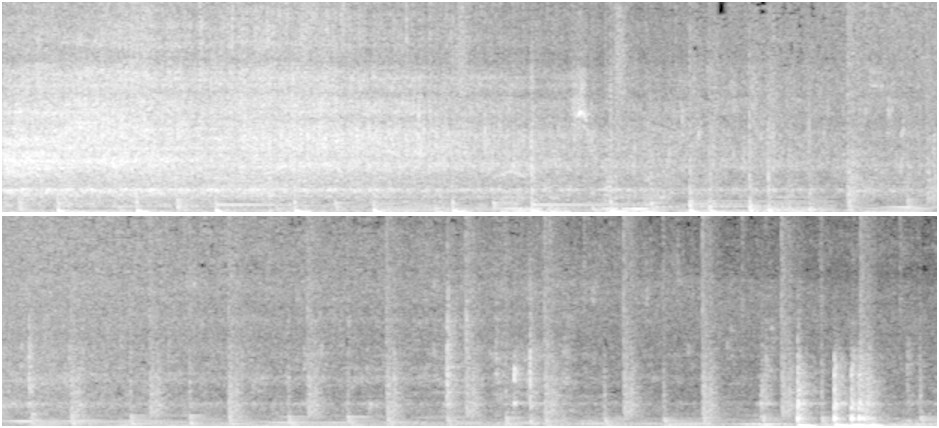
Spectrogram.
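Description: Ground pork sizzling in a wok on a gas stove, loud at first and dying away within a few seconds as water fills the pan. Background music with a steady beat runs underneath, its pattern changing about five seconds in.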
